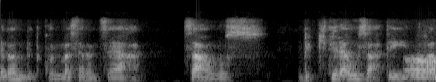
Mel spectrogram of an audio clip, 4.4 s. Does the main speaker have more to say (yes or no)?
no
